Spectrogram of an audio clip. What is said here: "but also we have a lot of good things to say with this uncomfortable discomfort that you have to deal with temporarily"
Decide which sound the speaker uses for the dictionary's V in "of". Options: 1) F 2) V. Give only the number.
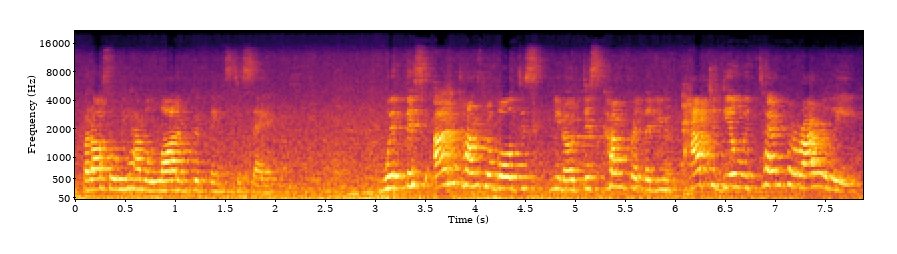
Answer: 2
